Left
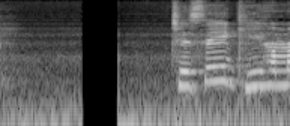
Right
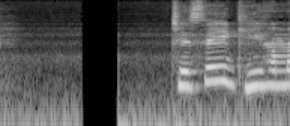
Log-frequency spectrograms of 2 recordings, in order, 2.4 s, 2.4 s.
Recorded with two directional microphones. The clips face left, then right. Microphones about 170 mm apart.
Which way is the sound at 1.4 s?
20° right (ahead or behind).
